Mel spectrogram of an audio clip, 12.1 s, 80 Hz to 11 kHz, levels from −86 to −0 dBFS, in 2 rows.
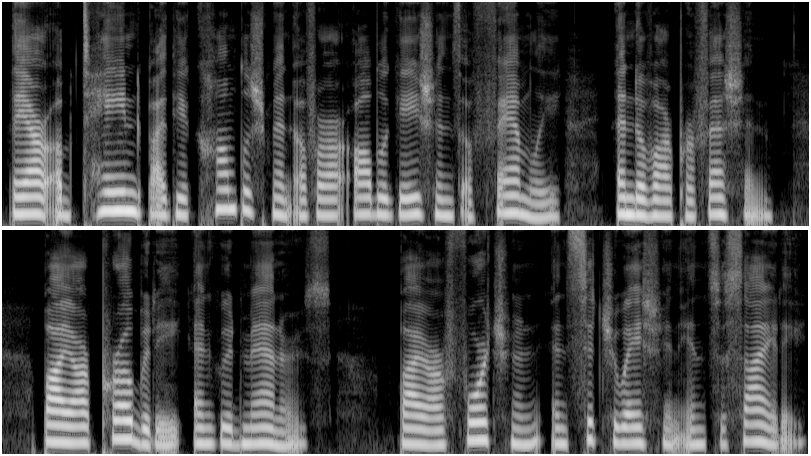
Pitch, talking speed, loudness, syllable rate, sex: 195 Hz, 140 wpm, -20 LUFS, 4.9 syllables/s, female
